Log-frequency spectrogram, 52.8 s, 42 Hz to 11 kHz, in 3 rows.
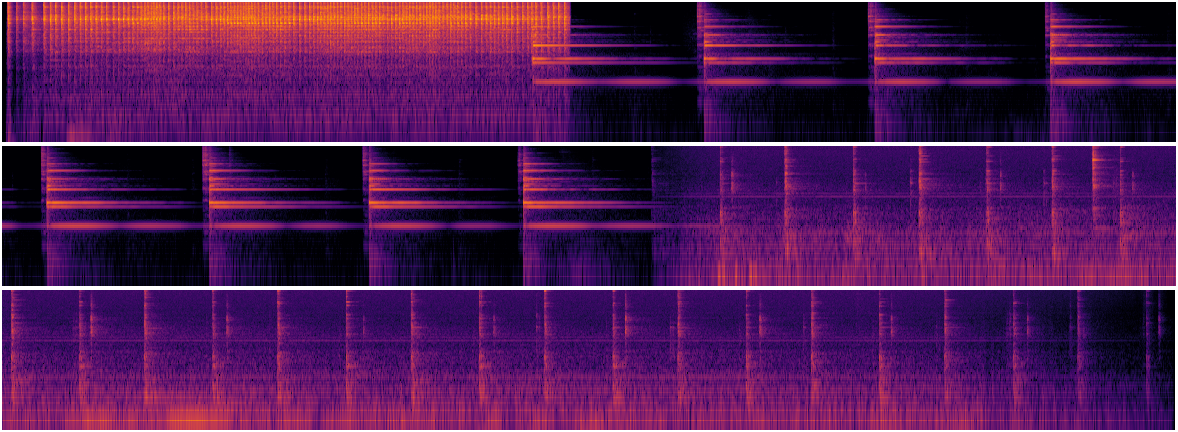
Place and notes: {
  "title": "mettmann, neanderstrasse, rathaus - mettmann, rathaus, alte rathausuhr",
  "description": "aufziehen, ticken und schlagen der alten rathaus uhr\nsoundmap nrw:\nsocial ambiences/ listen to the people - in & outdoor nearfield recordings",
  "latitude": "51.25",
  "longitude": "6.97",
  "altitude": "135",
  "timezone": "GMT+1"
}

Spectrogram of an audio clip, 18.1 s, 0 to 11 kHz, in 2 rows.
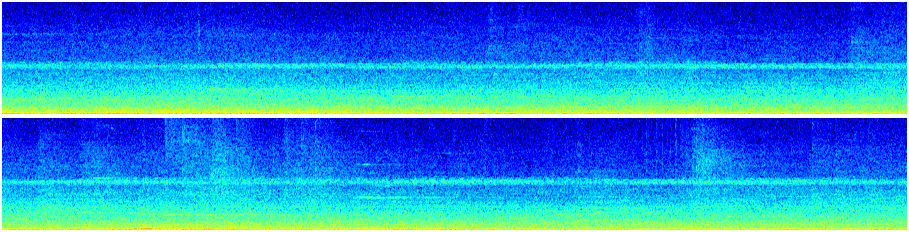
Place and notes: {
  "title": "Cl., Medellín, Belén, Medellín, Antioquia, Colombia - Cerrando Iglesia",
  "date": "2022-09-05 20:15:00",
  "description": "Se escucha los grillos, personas hablando, el sonido de bus y moto, el sonido de cosas siendo arrastradas.",
  "latitude": "6.23",
  "longitude": "-75.61",
  "altitude": "1551",
  "timezone": "America/Bogota"
}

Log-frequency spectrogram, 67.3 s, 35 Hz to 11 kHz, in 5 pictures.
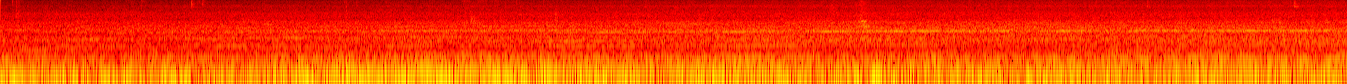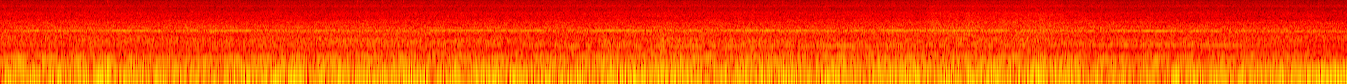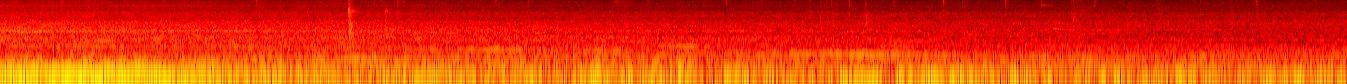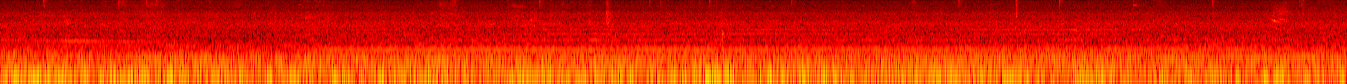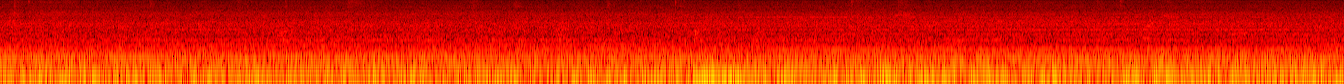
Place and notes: {
  "title": "Wenshan District, Taipei - Wenshan Line (Taipei Metro)",
  "date": "2013-09-30 18:26:00",
  "description": "from Wanfang Hospital station to Zhongxiao Fuxing station, Sony PCM D50 + Soundman OKM II",
  "latitude": "25.02",
  "longitude": "121.56",
  "altitude": "22",
  "timezone": "Asia/Taipei"
}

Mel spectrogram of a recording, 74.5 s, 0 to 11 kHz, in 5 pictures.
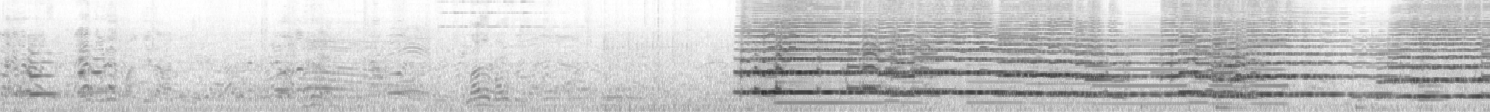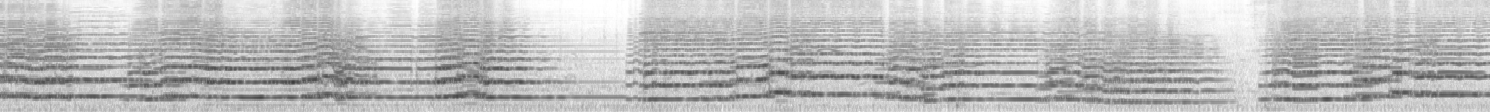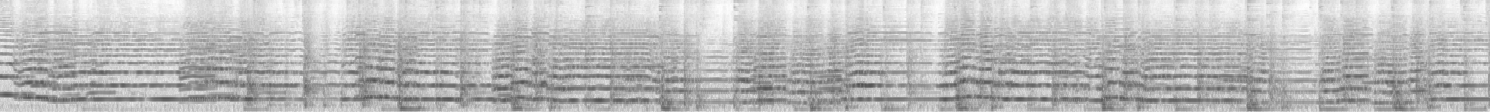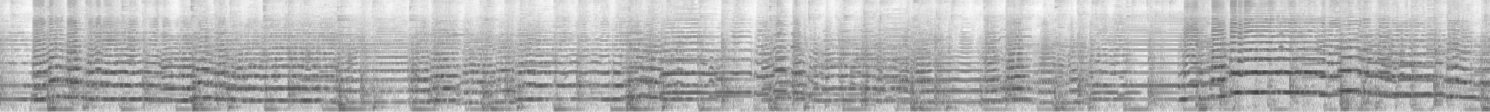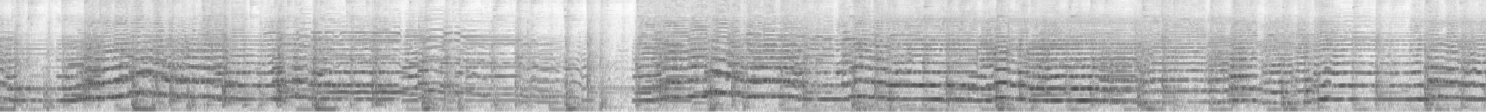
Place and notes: {
  "title": "Shahid Bhagat Singh Marg, near Bata, Cusrow Baug, Apollo Bandar, Colaba, Mumbai, Maharashtra, Inde - Collaba Market",
  "date": "2002-12-12 21:00:00",
  "description": "Collaba Market\nFanfare - ambiance",
  "latitude": "18.92",
  "longitude": "72.83",
  "altitude": "12",
  "timezone": "Asia/Kolkata"
}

